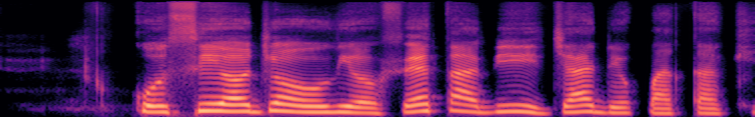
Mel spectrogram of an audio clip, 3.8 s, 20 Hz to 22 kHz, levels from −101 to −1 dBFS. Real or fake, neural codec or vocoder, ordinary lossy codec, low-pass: fake; autoencoder, 48 kHz, 32 numbers a frame, DAC-VAE, trained on Japanese speech; none; none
